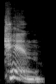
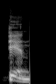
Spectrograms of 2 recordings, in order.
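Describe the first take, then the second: First: It is spoken with a native English accent. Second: It is spoken with a Bengali-style accent. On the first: The speaker calls it right. "But এটা হবে টেন" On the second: The speaker calls it wrong. "Mainly আমরা টেন"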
